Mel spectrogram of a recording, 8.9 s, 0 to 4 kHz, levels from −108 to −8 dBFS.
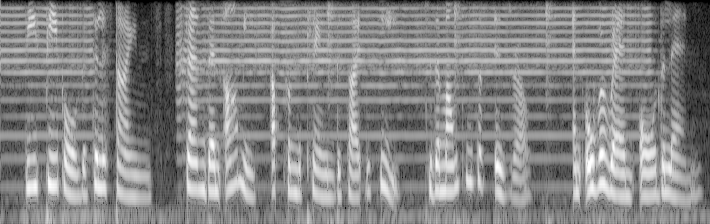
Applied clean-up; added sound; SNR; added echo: none; Tambourine + Trumpet; 13 dB; none.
